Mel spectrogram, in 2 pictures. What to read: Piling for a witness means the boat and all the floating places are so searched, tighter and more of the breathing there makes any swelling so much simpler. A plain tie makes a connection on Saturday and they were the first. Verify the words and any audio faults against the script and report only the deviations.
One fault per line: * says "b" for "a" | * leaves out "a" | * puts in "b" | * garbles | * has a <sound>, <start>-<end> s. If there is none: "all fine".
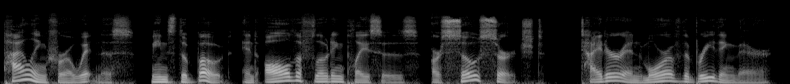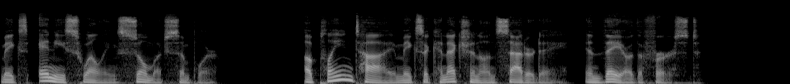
* says "are" for "were"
